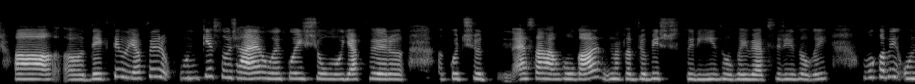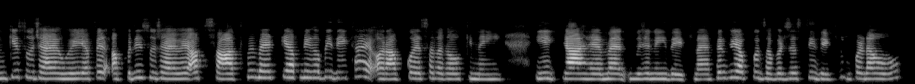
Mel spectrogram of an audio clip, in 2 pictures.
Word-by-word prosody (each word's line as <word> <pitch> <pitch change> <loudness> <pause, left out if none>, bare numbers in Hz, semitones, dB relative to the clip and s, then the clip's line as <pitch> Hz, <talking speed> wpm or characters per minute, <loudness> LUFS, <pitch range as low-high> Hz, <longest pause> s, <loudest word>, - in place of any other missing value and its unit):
अ - - +4
अ, 240 -2 +4
देखते 250 +6 -2
हो? 345 - -5
या 280 -2 -1
फिर 365 -2 -3
उनके 295 +4 -7
सुझाव 285 -6 +4
हुए 260 -1 -2
कोई 265 0 -4
शो 245 -2 -5
या 240 - +4
फिर 250 -2 0
अ, 235 -1 -4 0.5
कुछ 250 0 -6 0.5
ऐसा 260 +1 0 0.2
होगा 250 0 +4
मतलब 250 0 -5
जो 245 0 -3
भी 260 +2 -4
श 255 - -12
सीरीज़ 235 +1 -5
हो 235 - -4
गई, 230 0 -3
वेब 225 -1 -1
सीरीज़ 235 +1 -8
हो 230 - -4
गई, 240 +4 -7 0.4
वो 315 - -8
कभी 345 +1 -2
उनके 275 +4 -4
सुझाव 275 -5 +2
हुए 255 0 0
या 260 0 0
फिर 290 - +2
अपने 265 +4 -2
सुझाव 275 -4 +1
हुए 260 - 0
आप 285 - -2
साथ 250 -1 +5
में 330 - -7
बैठ 305 -1 +2
के 325 - +2
आपने 310 0 +1
कभी 305 +1 -4
देखा 290 +5 -5
है 345 -3 +1
और 250 +1 +2
आपको 245 +3 +2
ऐसा 265 +1 -3
लगा 255 -1 -3
हो 250 - -2
कि, 255 +1 -8
"नहीं, 240 -1 -5 0.4
ये 275 +1 -1
क्या 260 +1 +8 0.2
है? 245 0 +2
मैं 250 0 +2
मुझे 250 0 -2
नहीं 250 0 -1
देखना 235 0 -3
है।" 240 - -1
फिर 285 +4 -4
भी 315 +1 0
आपको 290 +1 +1
ज़बरदस्ती 260 +2 -5
देखना 250 +2 -5
पड़ा 260 -1 +2
हो? 255 +4 -3
255 Hz, 225 wpm, -23 LUFS, 245-285 Hz, 0.5 s, क्या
